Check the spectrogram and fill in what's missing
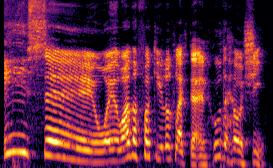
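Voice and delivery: high, alarmed voice; startled. Acted. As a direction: react in shock at your old friend. Sanji startled by Issei's look.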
